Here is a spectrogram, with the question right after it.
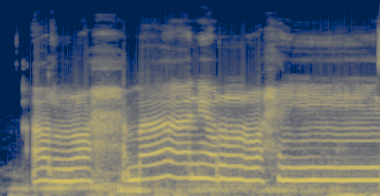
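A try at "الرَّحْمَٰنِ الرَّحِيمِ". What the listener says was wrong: Ya bagus, lanjut ayat 4.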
